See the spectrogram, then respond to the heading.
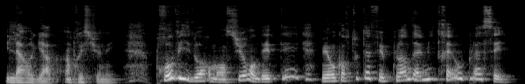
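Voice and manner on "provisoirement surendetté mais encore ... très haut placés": affected countess. A narrator's reading.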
